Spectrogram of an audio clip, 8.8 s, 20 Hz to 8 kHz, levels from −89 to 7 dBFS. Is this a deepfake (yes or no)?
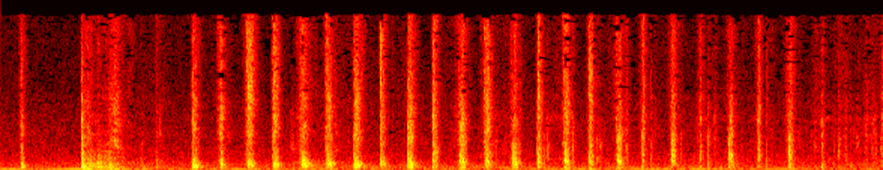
no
